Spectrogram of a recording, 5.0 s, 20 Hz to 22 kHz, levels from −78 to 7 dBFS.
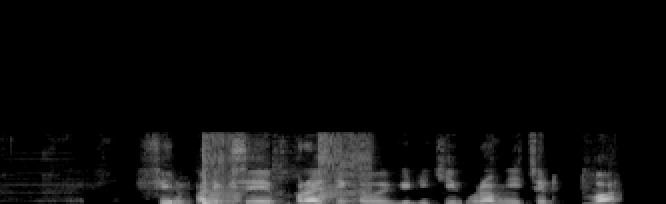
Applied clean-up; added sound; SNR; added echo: classical method log-MMSE.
